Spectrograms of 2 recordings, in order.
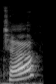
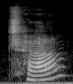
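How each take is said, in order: First: The consonant is plain, without a breath or pop. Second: The consonant is followed by a puff of breath. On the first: "consonantes simples" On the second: "Las aspiradas, como bien dijimos, son las que van a tener una H extra"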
